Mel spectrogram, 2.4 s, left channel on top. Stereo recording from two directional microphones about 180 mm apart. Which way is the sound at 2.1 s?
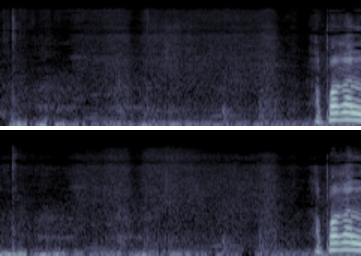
10° left (ahead or behind).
